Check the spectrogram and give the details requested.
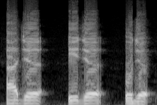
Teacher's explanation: حروف قلقلہ ہے، اس لیے یہ ہل گیا. اج اس کو ہلا کر پڑھیں گے، جنبش پیدا ہوگی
